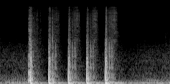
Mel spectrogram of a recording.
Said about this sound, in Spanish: Sí, pará porque es la gente de la hora mariposa que me está golpeando la puerta tan pesado. Ya va. Ya va.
